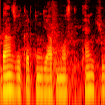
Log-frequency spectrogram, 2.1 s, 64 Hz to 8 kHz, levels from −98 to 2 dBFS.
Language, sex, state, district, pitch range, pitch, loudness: Hindi, male, Bihar, Araria, 110-125 Hz, 115 Hz, -36 LUFS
